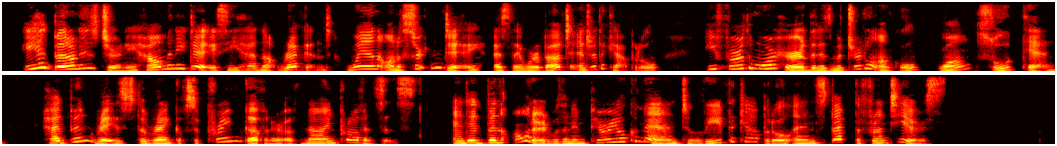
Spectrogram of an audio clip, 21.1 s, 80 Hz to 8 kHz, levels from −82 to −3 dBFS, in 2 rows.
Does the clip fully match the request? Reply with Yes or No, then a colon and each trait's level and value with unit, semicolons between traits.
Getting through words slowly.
No: average, 180 wpm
